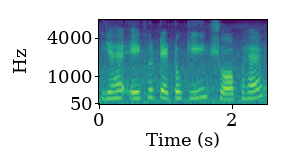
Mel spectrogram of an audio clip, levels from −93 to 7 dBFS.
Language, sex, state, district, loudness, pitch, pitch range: Hindi, female, Rajasthan, Jaipur, -16 LUFS, 245 Hz, 230-295 Hz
